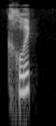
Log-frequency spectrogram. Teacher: Technically, the ED will sound like a T, clicked, but you're not going to release the airflow, so you don't hear anything. Click. My tongue goes to the T position.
